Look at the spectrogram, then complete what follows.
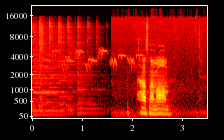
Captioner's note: birds chirping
